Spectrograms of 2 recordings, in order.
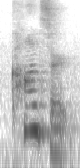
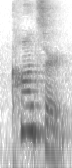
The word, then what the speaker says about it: concert: next we have concert we stress the first syllable concert concert which is a musical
